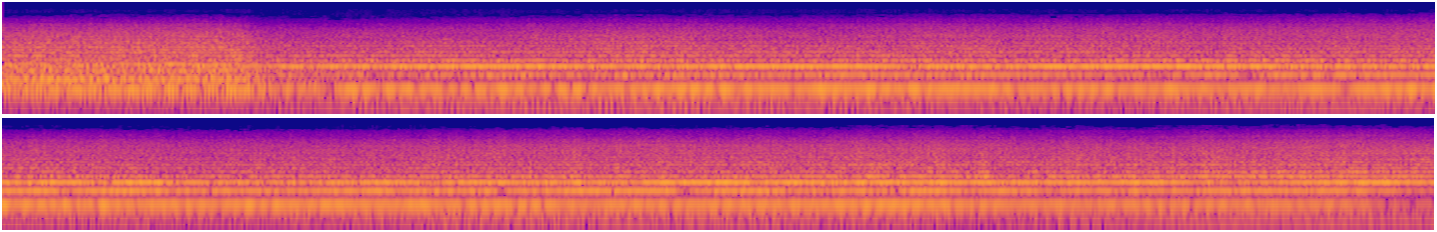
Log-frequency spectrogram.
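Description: Norfolk Southern diesel locomotive's multi-chime air horn held on long and loud as the train climbs the grade, a few of its notes cutting out about a second in while the rest sound on steadily, over the rumble of the engine working hard.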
